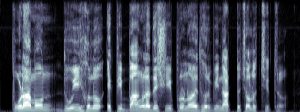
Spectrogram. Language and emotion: Bengali, neutral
